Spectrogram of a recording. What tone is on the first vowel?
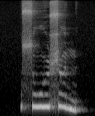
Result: high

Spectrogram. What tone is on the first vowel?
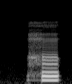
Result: high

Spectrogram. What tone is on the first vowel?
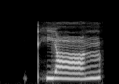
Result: low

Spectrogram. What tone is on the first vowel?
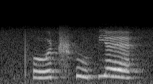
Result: rising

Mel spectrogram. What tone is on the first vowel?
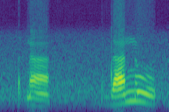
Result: low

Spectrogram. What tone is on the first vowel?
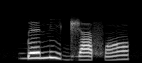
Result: high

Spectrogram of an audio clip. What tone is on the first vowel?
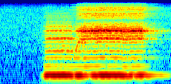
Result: high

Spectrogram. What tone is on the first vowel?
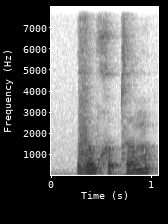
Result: rising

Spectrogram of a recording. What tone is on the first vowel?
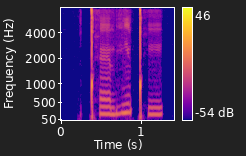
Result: low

